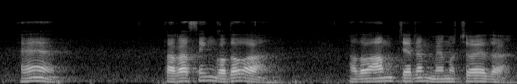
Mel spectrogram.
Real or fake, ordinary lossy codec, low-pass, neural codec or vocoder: real; none; none; none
